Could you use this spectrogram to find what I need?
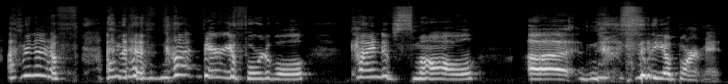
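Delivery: laughing through the words, slowing down; rueful laugh while admitting it. Real, not acted. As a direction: giggle out the complaint about the apartment. Laughing about pricey small apartment.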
